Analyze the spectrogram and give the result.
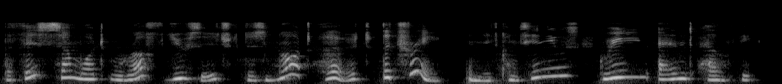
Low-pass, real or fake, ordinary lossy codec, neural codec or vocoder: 7.2 kHz; real; AAC, 48 kbps; none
